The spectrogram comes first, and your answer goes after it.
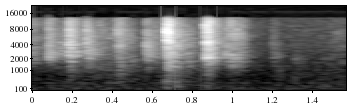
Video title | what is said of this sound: Have a Fairy Merry Christmas... come join Sandy, see how we turn our fairy set into Christmas tags | you can hear the little balls in there mixing up the mica when you shake it up really good.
